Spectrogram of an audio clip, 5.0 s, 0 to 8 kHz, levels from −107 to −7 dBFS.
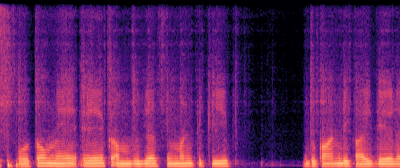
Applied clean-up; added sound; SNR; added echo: neural mask model RNNoise.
